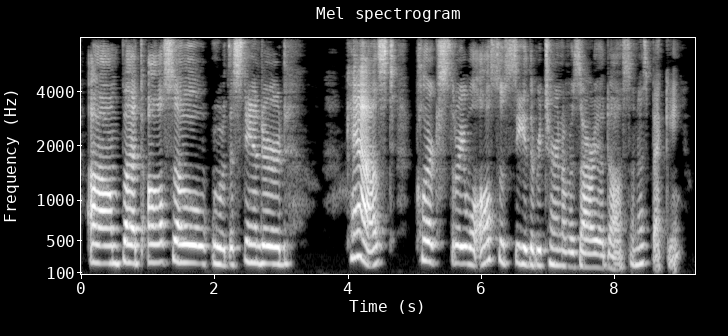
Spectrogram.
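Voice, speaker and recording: Very slowly, a woman with an American accent speaks at a fairly high pitch with ordinary pitch variation. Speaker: podcast co-host. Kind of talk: casual chat podcast banter.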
